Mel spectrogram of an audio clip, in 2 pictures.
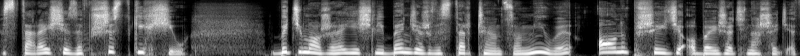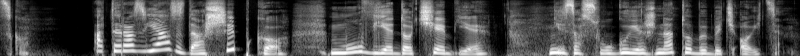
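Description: Brief: fierce lioness mother, scolding and roaring, high and loud, read by a woman. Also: expressive, moderate pace, no room sound, clean studio sound, natural voice. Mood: furious.

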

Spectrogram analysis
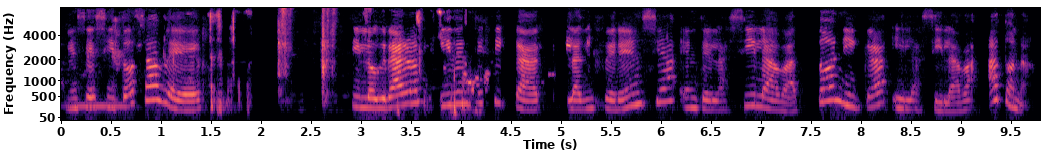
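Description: A Chilean woman teacher with a very high voice, speaking slowly and drawing out each word for young children on a video call. The sound is dull, lo-fi and dry. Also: big pitch swings, slight background noise. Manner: slow, clear, drawn-out words for children. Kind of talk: online class for young children.

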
